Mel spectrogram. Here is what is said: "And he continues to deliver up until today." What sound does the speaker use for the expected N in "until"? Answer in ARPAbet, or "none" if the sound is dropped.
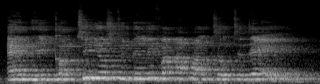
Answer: N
